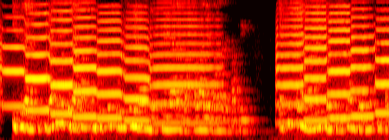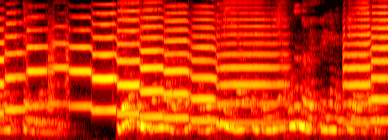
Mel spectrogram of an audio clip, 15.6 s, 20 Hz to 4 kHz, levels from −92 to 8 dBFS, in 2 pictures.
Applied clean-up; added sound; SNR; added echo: none; Trumpet; -4 dB; reverberation time 0.7 s.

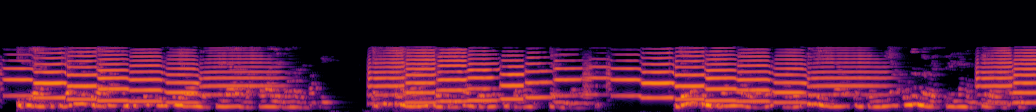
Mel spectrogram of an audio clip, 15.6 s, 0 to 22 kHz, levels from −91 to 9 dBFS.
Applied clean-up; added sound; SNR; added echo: classical method WPE with log-MMSE.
